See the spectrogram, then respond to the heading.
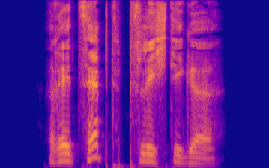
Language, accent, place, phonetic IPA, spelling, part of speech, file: German, Germany, Berlin, [ʁeˈt͡sɛptˌp͡flɪçtɪɡə], rezeptpflichtige, adjective, De-rezeptpflichtige.ogg
- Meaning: inflection of rezeptpflichtig: 1. strong/mixed nominative/accusative feminine singular 2. strong nominative/accusative plural 3. weak nominative all-gender singular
